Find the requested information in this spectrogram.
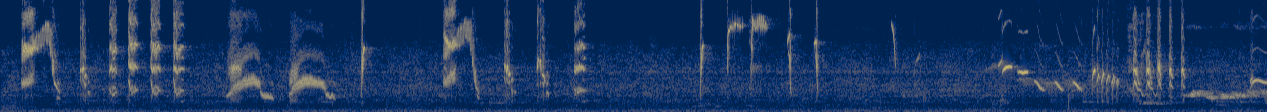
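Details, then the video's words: Orange-headed thrush song used to lure and provoke birds: fast series of high, sharp downslurred notes and chips, with a twittering, rolling phrase near the end. "Pancingan suara anis merah"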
